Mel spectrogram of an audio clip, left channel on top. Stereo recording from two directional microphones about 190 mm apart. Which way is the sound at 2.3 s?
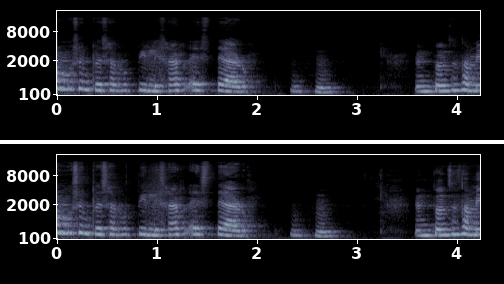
15° right (ahead or behind).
